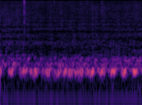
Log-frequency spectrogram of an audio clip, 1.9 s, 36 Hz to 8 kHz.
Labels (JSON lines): {"label": "anthrophony, boat engine", "recorder": "SoundTrap 500"}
